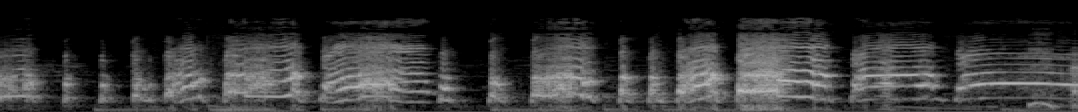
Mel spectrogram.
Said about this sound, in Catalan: mira, mira, es la gallina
